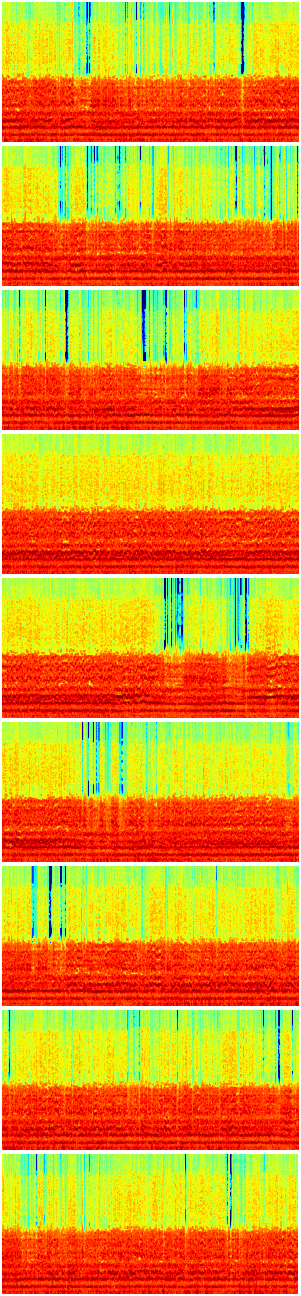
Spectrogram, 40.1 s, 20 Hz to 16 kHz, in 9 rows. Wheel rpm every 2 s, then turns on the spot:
230, 230, 230, 230, 230, 230, 220, 210, 210, 210, 210, 210, 210, 220, 230, 230, 230, 230, 230, 230.
none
